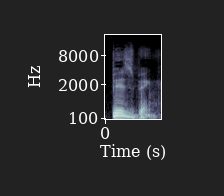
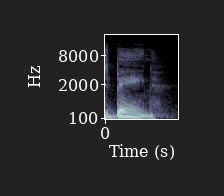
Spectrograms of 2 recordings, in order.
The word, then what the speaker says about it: Bisping: I realized when he won, I've been saying his last name wrong forever. UFC champ. Manchester. Here we go. What's his name? Michael Bisping. I always thought it was Bisbane.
